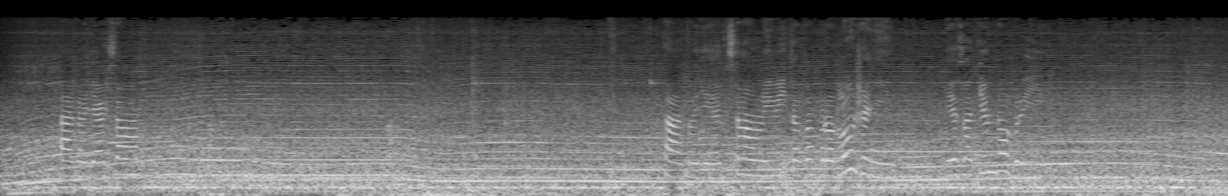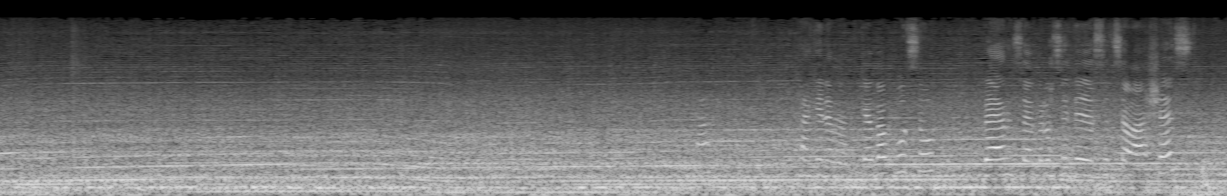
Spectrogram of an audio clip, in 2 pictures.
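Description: A bus engine hums steadily while the bus drives.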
